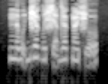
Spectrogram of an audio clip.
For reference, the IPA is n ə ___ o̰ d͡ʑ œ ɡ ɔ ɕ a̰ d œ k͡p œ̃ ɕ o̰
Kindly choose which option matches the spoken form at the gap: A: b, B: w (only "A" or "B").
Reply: B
